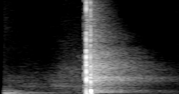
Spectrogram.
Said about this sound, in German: Jetzt haben wir ja angefangen, jetzt klatsche ich aber nochmal. Damit alle den schönen Hall hören.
